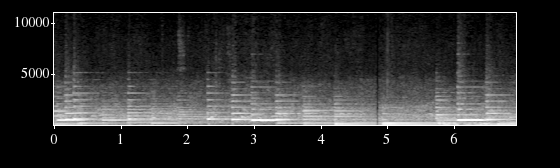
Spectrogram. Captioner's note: crowd chattering; gentle piano music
